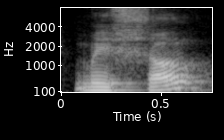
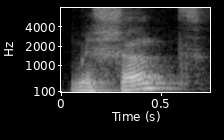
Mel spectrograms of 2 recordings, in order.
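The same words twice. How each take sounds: First: Méchant with nasal ending, no T; méchant, T silent; masculine form. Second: Méchante with a very soft final T; Méchante, barely releasing the T. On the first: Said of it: "Aí eu não vou falar o E, mas eu vou pronunciar o T". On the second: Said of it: "com esse T bem suave". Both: Shown as a demonstration.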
